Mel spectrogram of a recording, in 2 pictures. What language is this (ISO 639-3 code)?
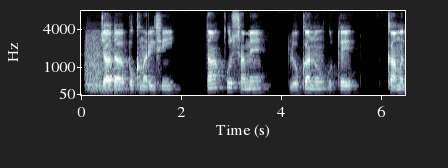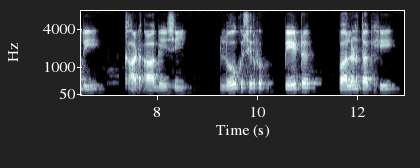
pan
